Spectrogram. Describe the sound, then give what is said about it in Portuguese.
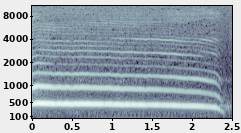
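A person imitates a dog's howl: one long, loud, steady tone held for about two seconds, ending in a quick downward slide. No other sounds accompany it. “Aí ele resolve falar com o velhinho, ele salta do carro e no meio do caminho o cachorro uiva.”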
